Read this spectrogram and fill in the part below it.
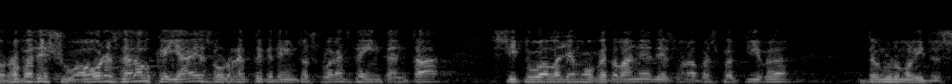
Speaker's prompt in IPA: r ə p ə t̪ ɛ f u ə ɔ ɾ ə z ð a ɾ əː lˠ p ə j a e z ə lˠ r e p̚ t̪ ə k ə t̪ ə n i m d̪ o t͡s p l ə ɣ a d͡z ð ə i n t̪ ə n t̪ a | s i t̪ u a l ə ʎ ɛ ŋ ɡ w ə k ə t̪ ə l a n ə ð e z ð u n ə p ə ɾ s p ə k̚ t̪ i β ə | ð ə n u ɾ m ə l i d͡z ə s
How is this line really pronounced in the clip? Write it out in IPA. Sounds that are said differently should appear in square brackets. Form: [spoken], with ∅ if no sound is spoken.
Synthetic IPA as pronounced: r ə p ə t̪ ɛ [ʃ] u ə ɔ ɾ ə z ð a ɾ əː lˠ [k] ə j a e z ə lˠ r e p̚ t̪ ə k ə t̪ ə n i m [t̪] o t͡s p l ə ɣ a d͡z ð ə i n t̪ ə n t̪ a | s i t̪ u a l ə ʎ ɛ ŋ ɡ w ə k ə t̪ ə l a n ə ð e z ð u n ə p ə ɾ s p ə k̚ t̪ i β ə | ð ə n u ɾ m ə l i d͡z ə s

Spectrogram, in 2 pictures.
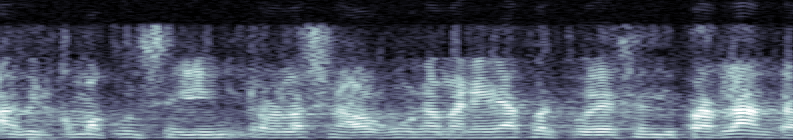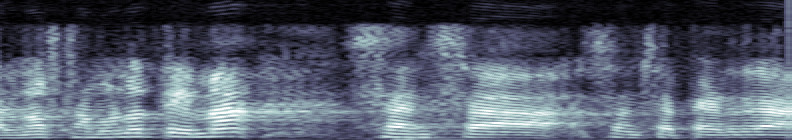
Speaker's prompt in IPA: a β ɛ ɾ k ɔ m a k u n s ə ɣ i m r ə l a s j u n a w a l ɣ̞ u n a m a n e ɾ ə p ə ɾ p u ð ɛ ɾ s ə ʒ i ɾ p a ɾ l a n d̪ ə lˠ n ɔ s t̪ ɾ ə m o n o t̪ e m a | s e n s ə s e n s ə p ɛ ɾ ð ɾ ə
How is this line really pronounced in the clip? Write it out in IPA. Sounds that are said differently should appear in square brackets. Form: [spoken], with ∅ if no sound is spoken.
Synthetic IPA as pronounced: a β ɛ ɾ k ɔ m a k u n s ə ɣ i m r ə l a s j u n a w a l ɣ̞ u n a m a n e ɾ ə p ə ɾ p u ð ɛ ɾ s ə [ɣ] i ɾ p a ɾ l a n d̪ ə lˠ n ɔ s t̪ ɾ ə m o n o t̪ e m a | s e n s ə s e n s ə p ɛ ɾ ð ɾ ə

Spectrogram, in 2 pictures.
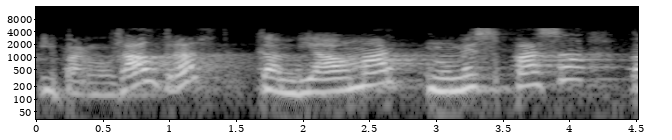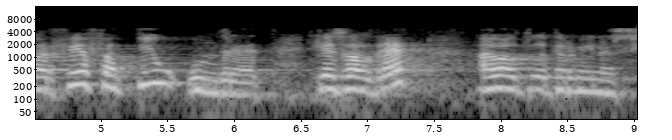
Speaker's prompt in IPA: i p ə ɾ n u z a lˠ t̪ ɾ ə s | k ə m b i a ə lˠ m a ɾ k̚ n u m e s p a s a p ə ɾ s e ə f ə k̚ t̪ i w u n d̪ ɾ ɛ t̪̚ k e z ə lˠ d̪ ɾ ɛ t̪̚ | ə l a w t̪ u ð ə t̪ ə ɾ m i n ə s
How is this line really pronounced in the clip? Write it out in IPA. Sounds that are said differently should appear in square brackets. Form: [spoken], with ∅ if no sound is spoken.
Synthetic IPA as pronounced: i p ə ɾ n u z a lˠ t̪ ɾ ə s | k ə m b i a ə lˠ m a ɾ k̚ n u m e s p a s [ə] p ə ɾ [f] e ə f ə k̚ t̪ i w u n d̪ ɾ ɛ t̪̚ k e z ə lˠ d̪ ɾ ɛ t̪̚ | ə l a w t̪ u ð ə t̪ ə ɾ m i n ə s

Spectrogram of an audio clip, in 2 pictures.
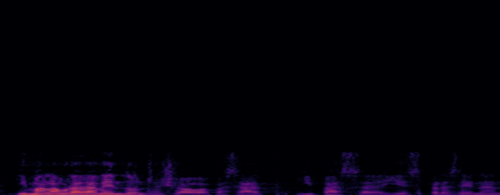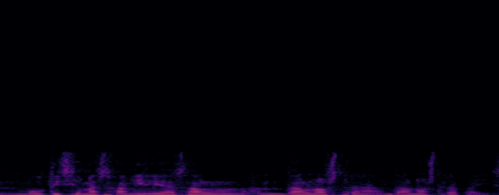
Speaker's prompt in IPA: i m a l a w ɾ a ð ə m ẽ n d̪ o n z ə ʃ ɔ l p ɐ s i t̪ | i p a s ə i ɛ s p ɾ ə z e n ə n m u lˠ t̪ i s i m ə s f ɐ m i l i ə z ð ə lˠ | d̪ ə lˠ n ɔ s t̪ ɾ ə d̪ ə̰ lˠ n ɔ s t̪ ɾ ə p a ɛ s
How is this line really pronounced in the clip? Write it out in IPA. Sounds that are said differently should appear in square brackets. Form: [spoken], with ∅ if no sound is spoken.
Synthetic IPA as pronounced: i m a l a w ɾ a ð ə m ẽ n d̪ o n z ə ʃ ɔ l p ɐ s [a] t̪ | i p a s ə i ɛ s p ɾ ə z e n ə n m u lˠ t̪ i s i m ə s f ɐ m i l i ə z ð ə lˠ | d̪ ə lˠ n ɔ s t̪ ɾ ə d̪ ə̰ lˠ n ɔ s t̪ ɾ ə p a [i] s

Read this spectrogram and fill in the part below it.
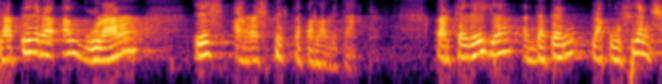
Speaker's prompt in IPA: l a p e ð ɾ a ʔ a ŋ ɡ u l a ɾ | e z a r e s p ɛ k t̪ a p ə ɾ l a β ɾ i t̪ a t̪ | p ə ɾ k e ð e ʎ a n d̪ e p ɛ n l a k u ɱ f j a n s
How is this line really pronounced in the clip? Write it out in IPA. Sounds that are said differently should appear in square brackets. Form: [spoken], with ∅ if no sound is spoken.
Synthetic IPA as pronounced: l a p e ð ɾ a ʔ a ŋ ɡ u l a ɾ | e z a r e s p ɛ k t̪ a p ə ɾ l a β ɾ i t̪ a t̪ | p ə ɾ k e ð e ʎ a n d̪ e p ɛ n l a k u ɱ f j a n s

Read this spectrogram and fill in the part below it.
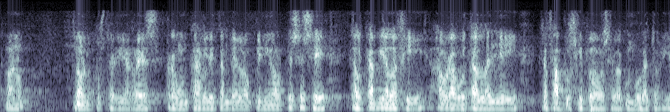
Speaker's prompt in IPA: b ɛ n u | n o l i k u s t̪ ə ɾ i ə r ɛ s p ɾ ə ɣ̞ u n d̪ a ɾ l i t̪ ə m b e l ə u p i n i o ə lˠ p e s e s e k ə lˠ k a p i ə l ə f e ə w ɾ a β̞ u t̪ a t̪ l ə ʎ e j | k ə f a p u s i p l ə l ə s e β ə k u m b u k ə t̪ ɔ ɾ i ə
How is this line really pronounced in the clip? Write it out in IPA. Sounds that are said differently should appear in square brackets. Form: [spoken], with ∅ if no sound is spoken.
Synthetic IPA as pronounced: b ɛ n u | n o l i k u s t̪ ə ɾ i ə r ɛ s p ɾ ə ɣ̞ u n [t̪] a ɾ l i t̪ ə m b e l ə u p i n i o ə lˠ p e s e s e k ə lˠ k a p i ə l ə f [i] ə w ɾ a β̞ u t̪ a t̪ l ə ʎ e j | k ə f a p u s i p l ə l ə s e β ə k u m b u k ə t̪ ɔ ɾ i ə

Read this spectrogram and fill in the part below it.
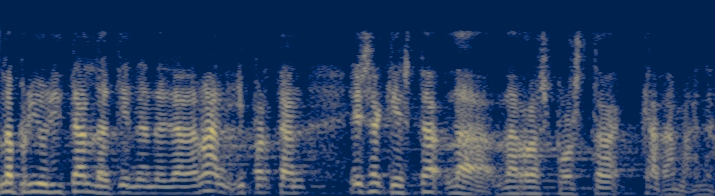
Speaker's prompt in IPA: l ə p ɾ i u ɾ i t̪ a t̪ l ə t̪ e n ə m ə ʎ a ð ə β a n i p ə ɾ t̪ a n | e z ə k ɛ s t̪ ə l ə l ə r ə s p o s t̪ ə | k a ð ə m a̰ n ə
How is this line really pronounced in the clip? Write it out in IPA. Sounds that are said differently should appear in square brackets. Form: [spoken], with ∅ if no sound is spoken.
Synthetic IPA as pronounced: l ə p ɾ i u ɾ i t̪ a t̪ l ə t̪ e n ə [n] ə ʎ a ð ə β a n i p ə ɾ t̪ a n | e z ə k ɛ s t̪ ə l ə l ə r ə s p [ɔ] s t̪ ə | k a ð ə m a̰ n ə

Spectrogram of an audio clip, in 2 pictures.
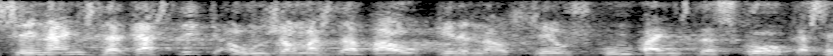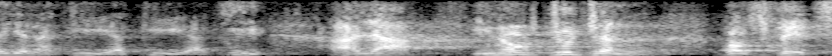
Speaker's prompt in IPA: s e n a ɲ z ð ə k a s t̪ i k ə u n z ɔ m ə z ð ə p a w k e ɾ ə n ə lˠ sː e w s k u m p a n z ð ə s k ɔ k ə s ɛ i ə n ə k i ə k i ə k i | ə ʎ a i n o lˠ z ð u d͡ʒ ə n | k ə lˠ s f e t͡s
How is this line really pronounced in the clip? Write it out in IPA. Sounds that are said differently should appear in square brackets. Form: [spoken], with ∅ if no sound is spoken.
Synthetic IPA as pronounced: s e n a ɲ z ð ə k a s t̪ i k ə u n z ɔ m ə z ð ə p a w k e ɾ ə n ə lˠ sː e w s k u m p a [ɲ] z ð ə s k ɔ k ə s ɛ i ə n ə k i ə k i ə k i | ə ʎ a i n o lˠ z [ʒ] u d͡ʒ ə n | [p] ə lˠ s f e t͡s

